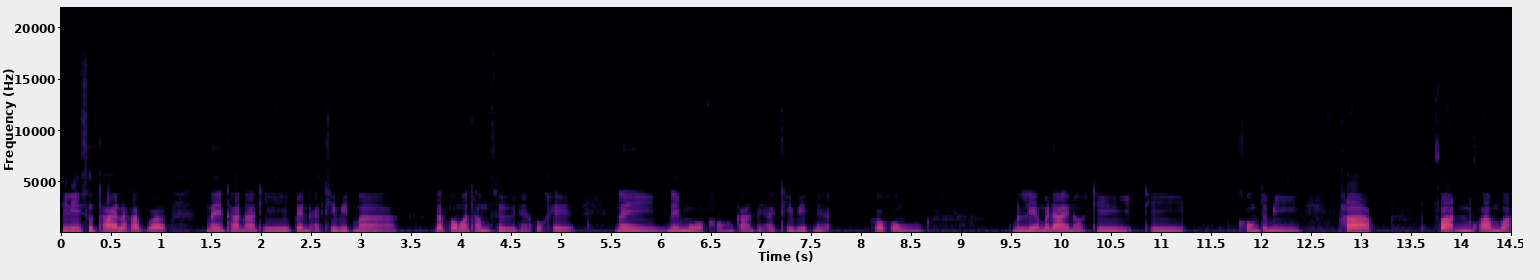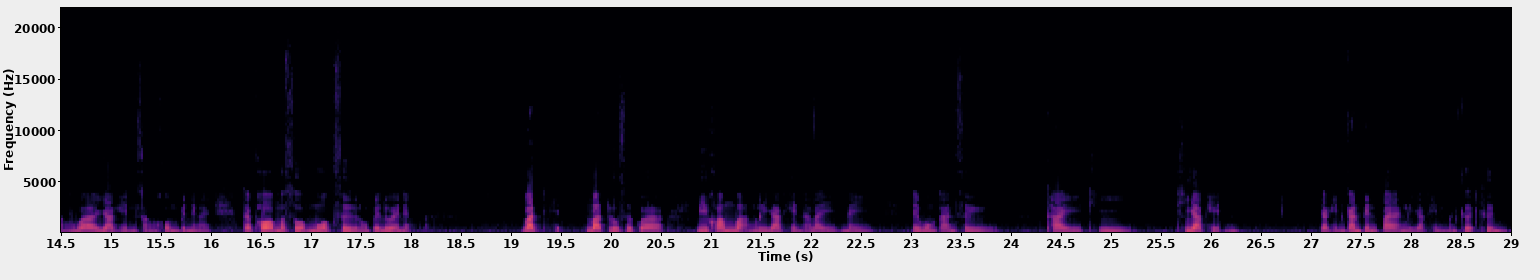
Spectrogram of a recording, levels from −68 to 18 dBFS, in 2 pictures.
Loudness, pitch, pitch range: -30 LUFS, 100 Hz, 90-105 Hz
